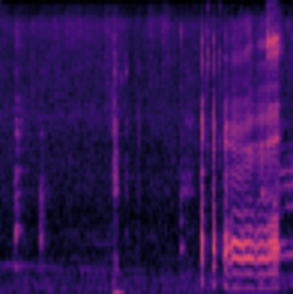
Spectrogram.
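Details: Backyard chickens in a coop, hens clucking: short harmonic clucks, then a longer wavering drawn-out call near the end, over a low steady background hum.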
